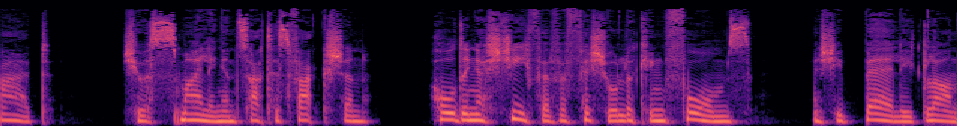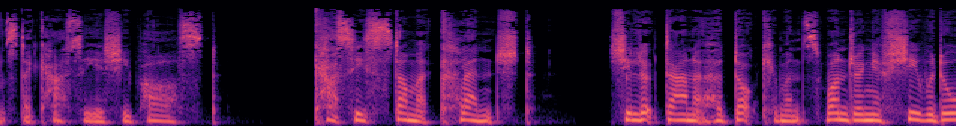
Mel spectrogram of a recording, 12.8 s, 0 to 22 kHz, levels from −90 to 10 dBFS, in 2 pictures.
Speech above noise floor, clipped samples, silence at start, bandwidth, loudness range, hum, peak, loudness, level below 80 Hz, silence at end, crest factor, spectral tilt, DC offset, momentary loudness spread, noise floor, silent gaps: 46 dB; under 0.1%; 0 s; 16.5 kHz; 2 LU; none; -4 dBFS; -21 LUFS; -64 dBFS; 0 s; 18 dB; -4 dB/octave; under 0.1%; 8 LU; -67 dBFS; 2.53-2.81 s, 8.12-8.41 s, 10.21-10.36 s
